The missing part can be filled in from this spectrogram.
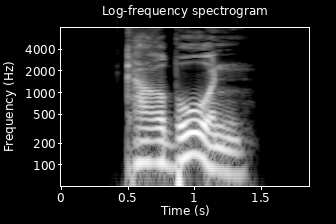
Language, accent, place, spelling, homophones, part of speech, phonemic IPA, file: German, Germany, Berlin, Carbon, Karbon, noun, /kaʁˈboːn/, De-Carbon.ogg
- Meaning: 1. carbon fiber (composite material) 2. carbon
